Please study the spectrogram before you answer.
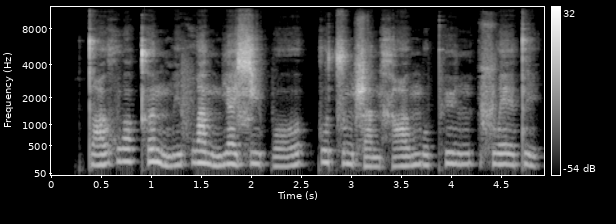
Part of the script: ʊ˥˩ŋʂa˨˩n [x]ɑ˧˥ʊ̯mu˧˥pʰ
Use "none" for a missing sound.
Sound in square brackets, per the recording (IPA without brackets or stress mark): x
